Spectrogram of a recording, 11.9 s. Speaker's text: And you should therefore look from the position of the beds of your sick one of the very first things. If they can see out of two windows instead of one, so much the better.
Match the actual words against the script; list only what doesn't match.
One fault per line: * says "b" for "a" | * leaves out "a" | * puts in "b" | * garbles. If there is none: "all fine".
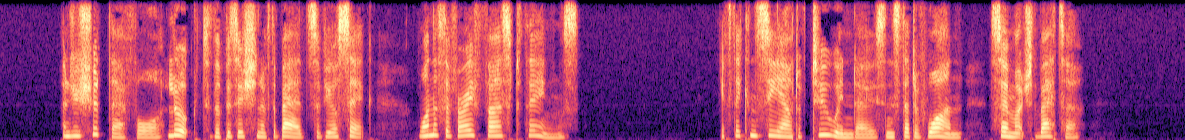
* says "to" for "from"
